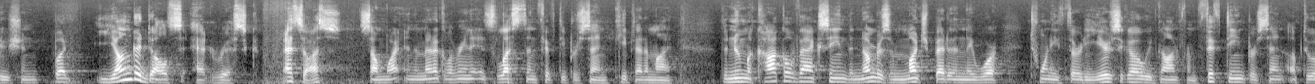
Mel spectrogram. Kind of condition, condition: setting, large echoing room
